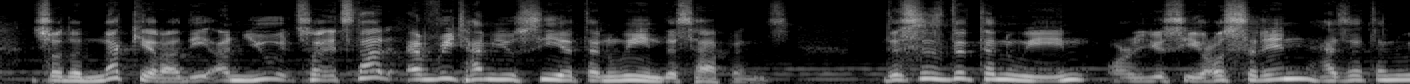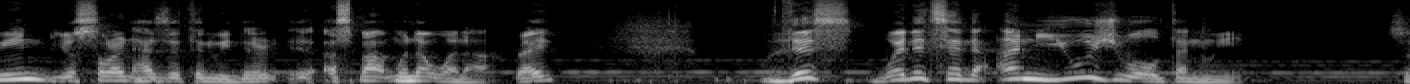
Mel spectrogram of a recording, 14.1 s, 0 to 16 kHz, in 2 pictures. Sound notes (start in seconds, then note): 9.0 Arabic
